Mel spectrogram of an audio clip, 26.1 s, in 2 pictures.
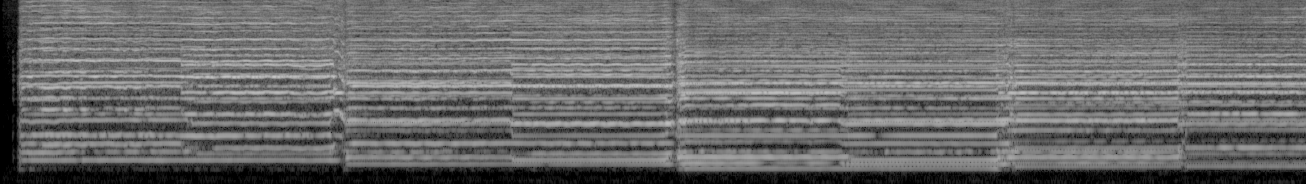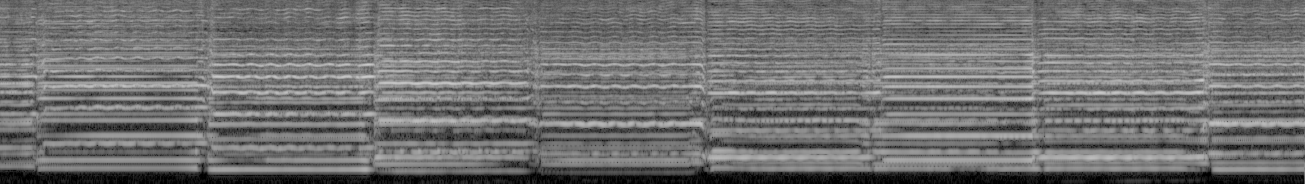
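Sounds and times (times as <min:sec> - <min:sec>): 
two violins playing: 0:00.0 - 0:26.1.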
